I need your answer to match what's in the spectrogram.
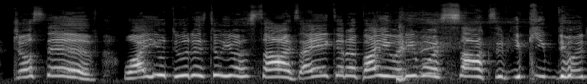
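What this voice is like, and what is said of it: Imitated Filipino mother's voice. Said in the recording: “does her voice ... his Filipino mom”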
